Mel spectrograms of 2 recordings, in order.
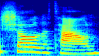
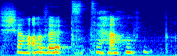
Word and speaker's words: Charlottetown: Do you mean Charlottetown, not Charlottetown? That's how it's spelled.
